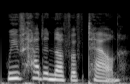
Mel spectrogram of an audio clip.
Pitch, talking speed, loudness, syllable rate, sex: 225 Hz, 230 wpm, -15 LUFS, 6.0 syllables/s, female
